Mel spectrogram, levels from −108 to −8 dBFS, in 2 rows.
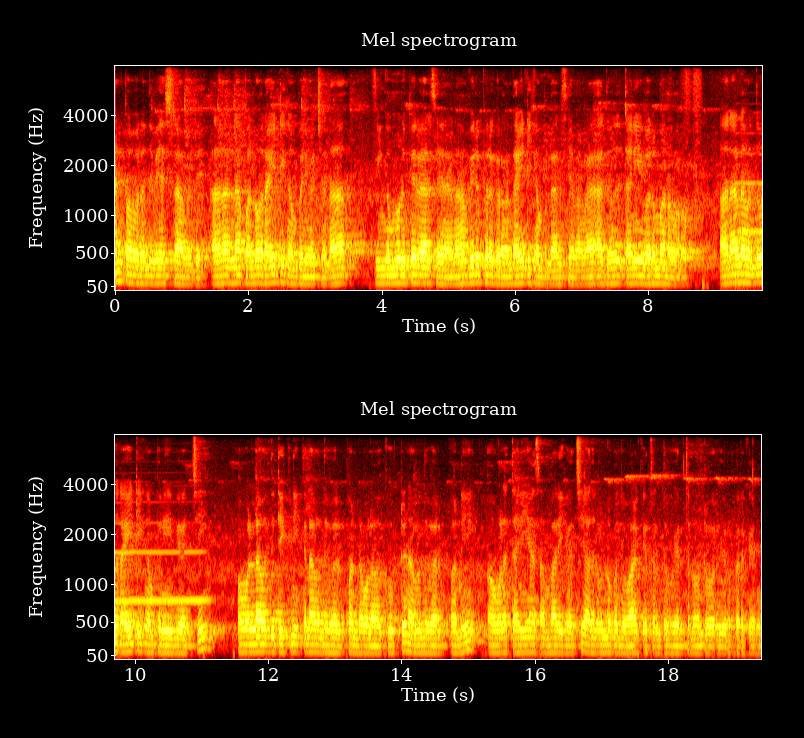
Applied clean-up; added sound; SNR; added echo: none; Wind instrument, woodwind instrument; 13 dB; none.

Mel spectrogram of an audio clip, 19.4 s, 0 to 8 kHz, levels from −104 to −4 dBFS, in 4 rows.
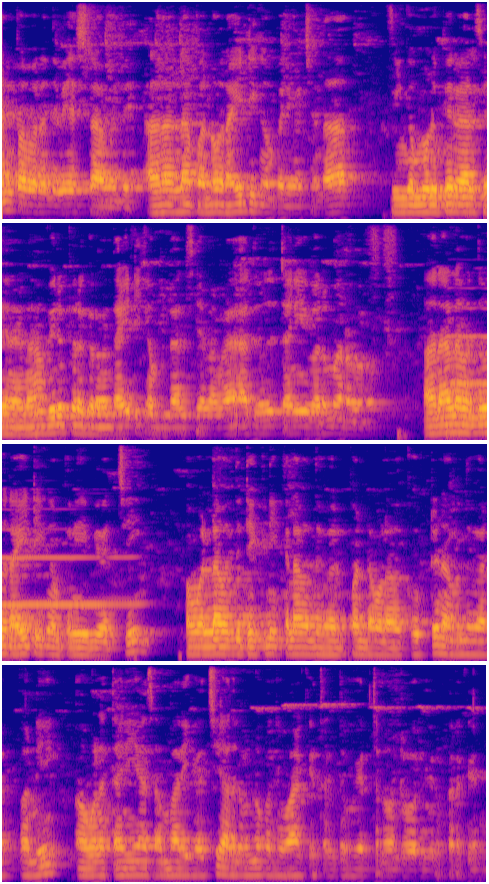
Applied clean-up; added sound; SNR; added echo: classical method log-MMSE.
